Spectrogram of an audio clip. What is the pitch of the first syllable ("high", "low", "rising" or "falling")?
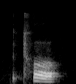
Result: low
